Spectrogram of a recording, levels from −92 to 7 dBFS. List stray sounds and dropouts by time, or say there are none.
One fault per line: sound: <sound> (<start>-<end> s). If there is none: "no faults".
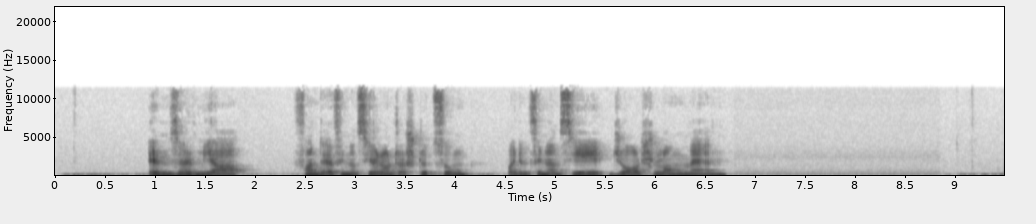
no faults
